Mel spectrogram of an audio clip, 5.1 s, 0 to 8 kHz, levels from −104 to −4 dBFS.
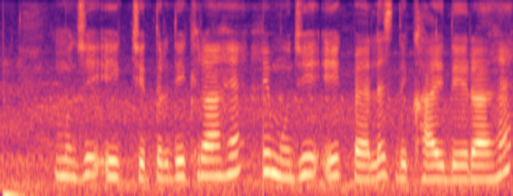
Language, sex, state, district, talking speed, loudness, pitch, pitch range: Hindi, female, Madhya Pradesh, Katni, 150 wpm, -15 LUFS, 205 Hz, 185-230 Hz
